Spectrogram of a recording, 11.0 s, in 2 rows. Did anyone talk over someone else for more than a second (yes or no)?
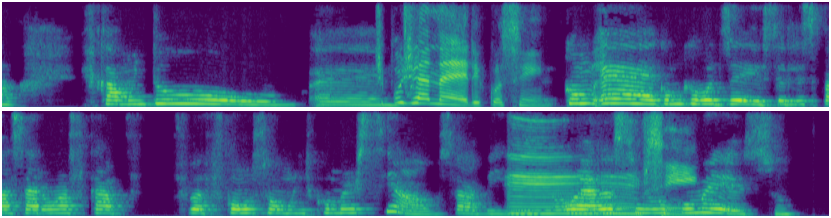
yes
